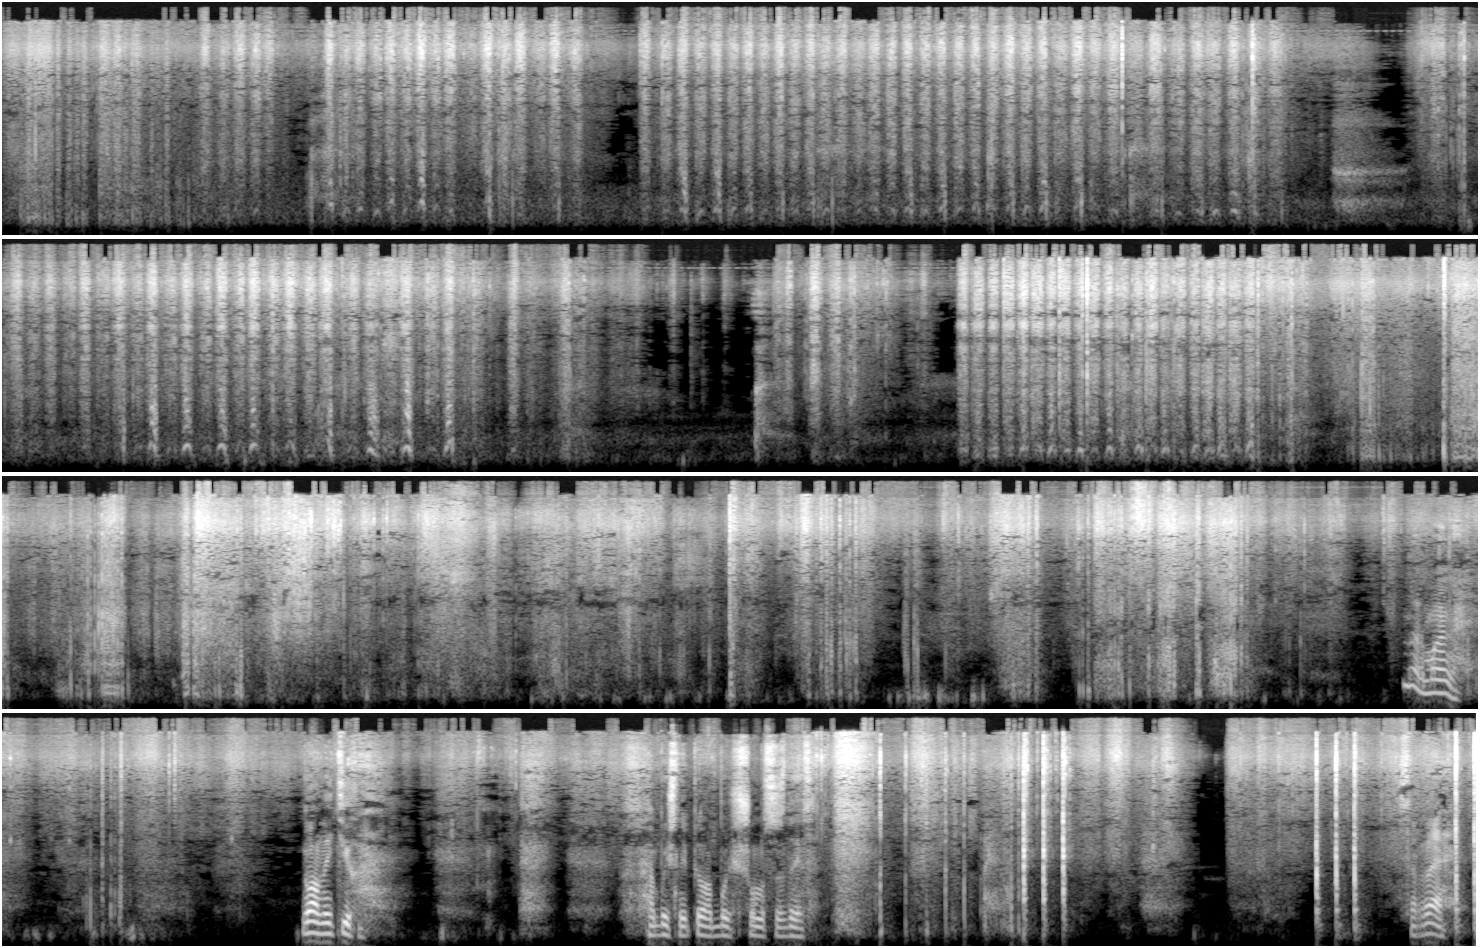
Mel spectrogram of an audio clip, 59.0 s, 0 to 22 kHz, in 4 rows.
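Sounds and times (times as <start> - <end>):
small saw cutting a stick: 2.1 - 5.8, 6.4 - 12.9, 14.7 - 20.0, 22.6 - 23.3, 24.3 - 27.8, 52.4 - 55.1, 57.4 - 59.0.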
